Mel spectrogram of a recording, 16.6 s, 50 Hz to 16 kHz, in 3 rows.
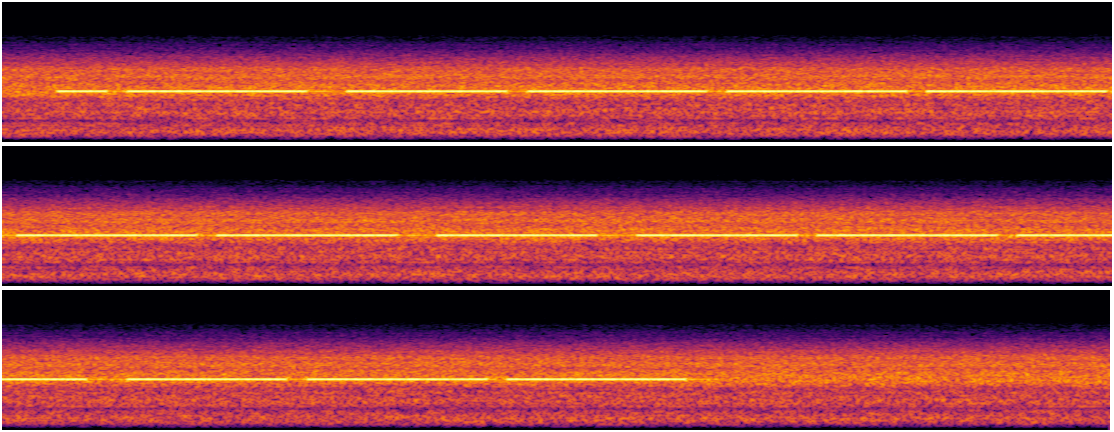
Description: Radio time signal (DCF77), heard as a tone whose level steps once a second, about 1470 Hz, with radio static and room echo. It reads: 0 1 0 0 0 0 0 1 1 0 0 1 0 0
